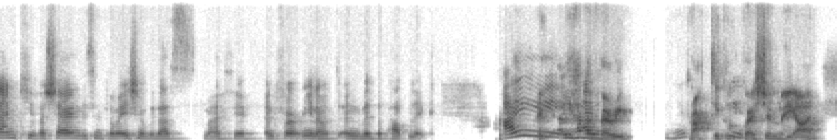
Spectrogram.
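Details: Adult speaker, likely female; normal speech.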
